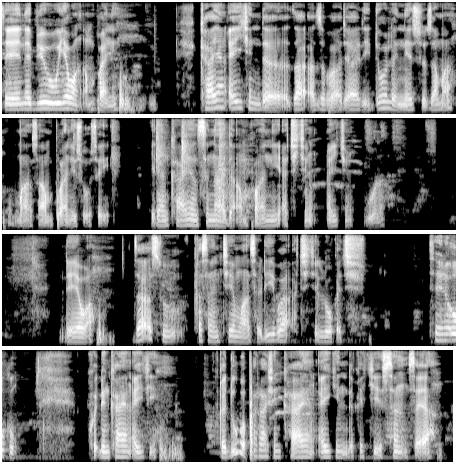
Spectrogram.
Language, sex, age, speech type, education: Hausa, male, 30-45, spontaneous, tertiary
